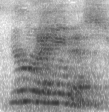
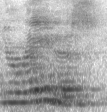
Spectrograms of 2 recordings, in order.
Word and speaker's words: Uranus: word for us Urus what it used to be called Uranus and now people are calling it Uranus is that a real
